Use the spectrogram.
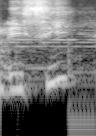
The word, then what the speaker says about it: Lisi: Lizzy se escribe L-I-S-I, y en Instagram Lizzy-.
